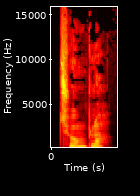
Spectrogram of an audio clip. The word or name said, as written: TUMBLERE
